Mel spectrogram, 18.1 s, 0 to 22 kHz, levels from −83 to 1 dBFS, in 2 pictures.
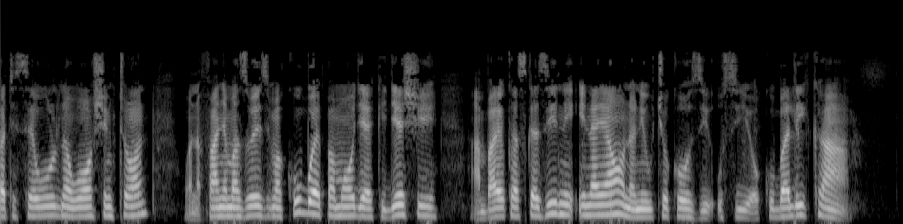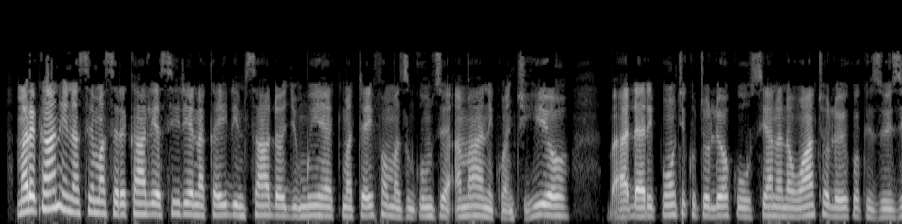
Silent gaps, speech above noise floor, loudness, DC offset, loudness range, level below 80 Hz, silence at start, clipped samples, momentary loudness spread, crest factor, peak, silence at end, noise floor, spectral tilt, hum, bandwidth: none; 44 dB; -22 LUFS; under 0.1%; 6 LU; -60 dBFS; 0 s; under 0.1%; 10 LU; 20 dB; -2 dBFS; 0 s; -66 dBFS; -5.5 dB/octave; none; 8.8 kHz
